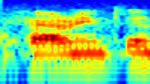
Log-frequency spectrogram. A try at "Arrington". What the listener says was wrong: I'm Arrington. like Harrington without the H. It's like Harrington without the H. It's English.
